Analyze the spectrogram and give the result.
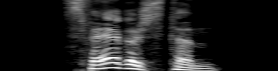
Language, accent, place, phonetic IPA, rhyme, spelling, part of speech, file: German, Germany, Berlin, [ˈsfɛːʁɪʃstəm], -ɛːʁɪʃstəm, sphärischstem, adjective, De-sphärischstem.ogg
- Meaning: strong dative masculine/neuter singular superlative degree of sphärisch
